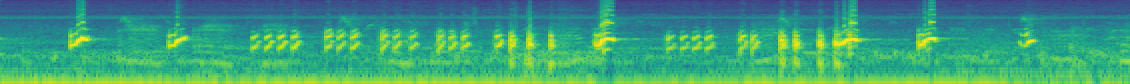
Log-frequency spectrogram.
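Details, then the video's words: White-breasted waterhen lure call for trapping: loud single croaks mixed with quick stuttering bursts of doubled, rattling notes, an uneven run of calls over faint background hum. "Tiếng chim quốc Mồi chuẩn dùng để bẫy"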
